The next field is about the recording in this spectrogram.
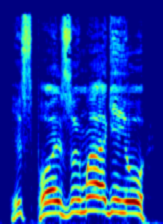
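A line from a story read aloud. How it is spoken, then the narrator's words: Inner voice shouting. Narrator (Russian): кричало что-то внутри Нью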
